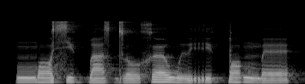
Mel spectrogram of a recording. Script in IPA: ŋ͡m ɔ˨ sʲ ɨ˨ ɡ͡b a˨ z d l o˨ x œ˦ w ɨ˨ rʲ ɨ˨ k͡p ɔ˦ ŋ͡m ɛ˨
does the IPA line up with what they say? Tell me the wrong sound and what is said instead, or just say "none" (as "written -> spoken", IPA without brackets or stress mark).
none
